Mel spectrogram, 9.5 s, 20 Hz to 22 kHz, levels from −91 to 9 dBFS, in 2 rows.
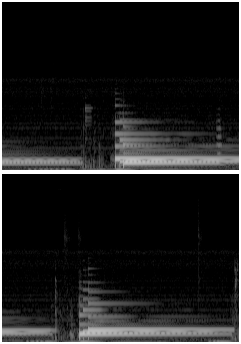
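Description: No technical faults are audible in this music.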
